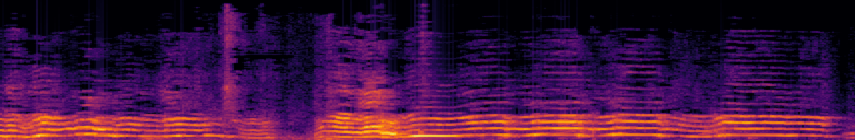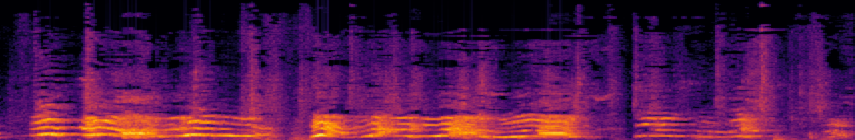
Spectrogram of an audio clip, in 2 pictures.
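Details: Husky sounding off at visitors like an alarm system; long wavering howl-like yowls with rich harmonics, sliding up and down, several drawn-out calls over eight seconds, broken by choppier talking-like vocal bursts.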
